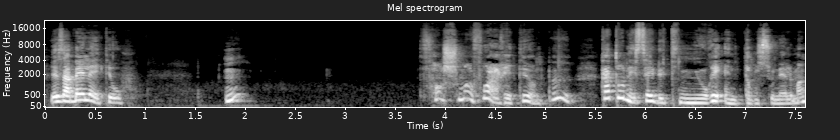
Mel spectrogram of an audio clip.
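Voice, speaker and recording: Woman ranting. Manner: scolding, mocking, with sudden high-pitched outbursts. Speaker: livestreamer. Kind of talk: angry live rant.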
